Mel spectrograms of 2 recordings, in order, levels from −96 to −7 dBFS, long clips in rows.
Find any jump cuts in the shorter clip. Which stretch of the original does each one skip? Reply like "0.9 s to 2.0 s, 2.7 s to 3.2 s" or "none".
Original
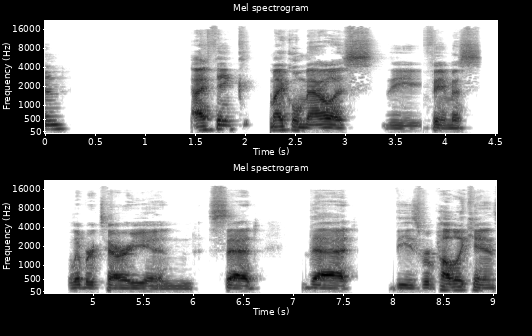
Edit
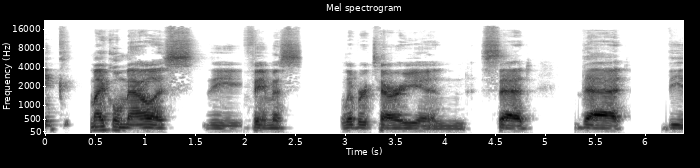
none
